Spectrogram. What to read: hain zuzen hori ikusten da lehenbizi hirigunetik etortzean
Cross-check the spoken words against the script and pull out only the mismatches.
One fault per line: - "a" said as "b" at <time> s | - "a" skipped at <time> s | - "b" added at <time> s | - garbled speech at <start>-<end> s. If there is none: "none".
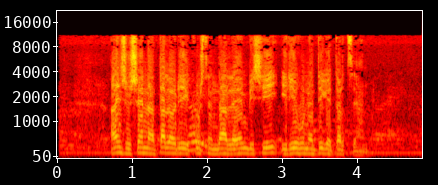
- "atal" added at 1.3 s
